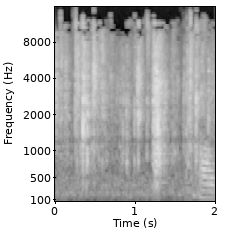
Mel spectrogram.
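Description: Foil wrapper of a Yu-Gi-Oh booster pack crinkling and rustling as it is handled and opened by hand, with two louder crackles, one about a third of a second in and one just past a second.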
